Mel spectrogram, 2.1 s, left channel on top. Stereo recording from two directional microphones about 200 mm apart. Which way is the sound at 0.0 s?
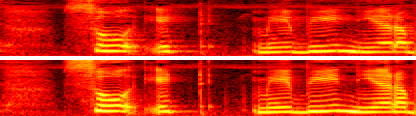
40° right (ahead or behind).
